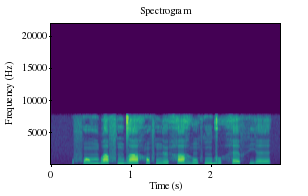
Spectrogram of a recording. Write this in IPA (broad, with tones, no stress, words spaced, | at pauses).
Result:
fɔ̃˧mba˥˩fnda˥˩ hɔ̃˧fnø˩˥ha˩˥ɦũ˩˥f ŋɡu˥˩ hɛ˥˩fjɛ˩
